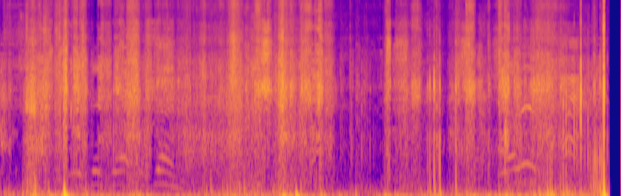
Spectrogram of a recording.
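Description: Wind buffeting a body-worn camera's microphone, with rustling and handling knocks and a sharp thump about half a second in, plus a few faint voice-like sounds.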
